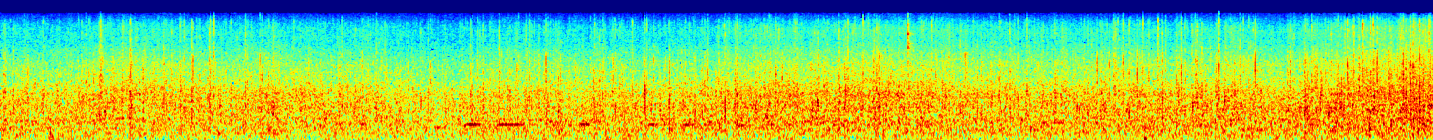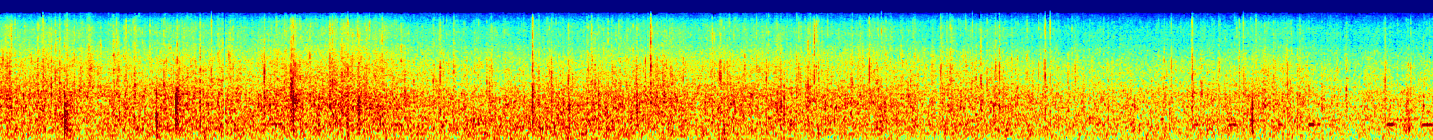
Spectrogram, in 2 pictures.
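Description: Steady rain falling, with individual drops ticking through the even hiss; it grows a little heavier about halfway through, then settles back.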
